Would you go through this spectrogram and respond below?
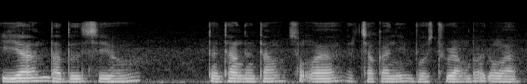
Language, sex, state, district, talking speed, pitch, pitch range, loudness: Garo, male, Meghalaya, West Garo Hills, 90 wpm, 135 Hz, 130-140 Hz, -19 LUFS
